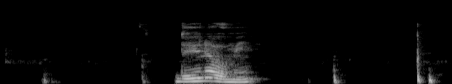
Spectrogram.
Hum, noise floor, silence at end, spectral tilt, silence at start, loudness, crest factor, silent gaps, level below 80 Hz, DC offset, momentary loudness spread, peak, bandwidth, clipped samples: none; -78 dBFS; 0.15 s; -7.5 dB/octave; 0.45 s; -24 LUFS; 18 dB; none; -60 dBFS; under 0.1%; 18 LU; -8 dBFS; 7.6 kHz; under 0.1%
